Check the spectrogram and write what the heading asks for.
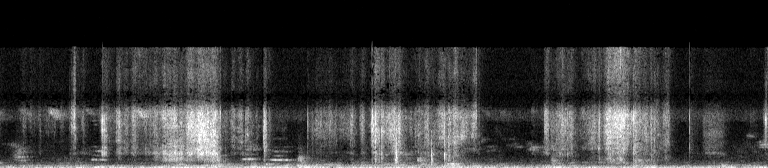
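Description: Faint rustling of old paper banknotes being handled and shifted on a pile, in a few soft bursts, the strongest about two seconds in.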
